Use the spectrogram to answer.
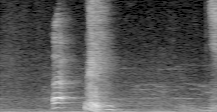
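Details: Infant sneezing: a quick double sneeze, each a short intake then a sharp burst, in a quiet room.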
